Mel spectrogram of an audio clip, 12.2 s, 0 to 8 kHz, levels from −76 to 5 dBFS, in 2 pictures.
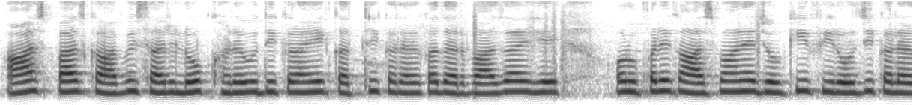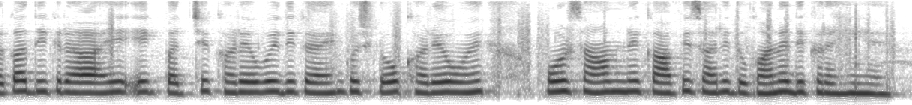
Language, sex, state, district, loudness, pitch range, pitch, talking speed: Hindi, female, Bihar, Gaya, -17 LUFS, 250-270 Hz, 260 Hz, 230 wpm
